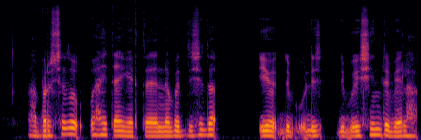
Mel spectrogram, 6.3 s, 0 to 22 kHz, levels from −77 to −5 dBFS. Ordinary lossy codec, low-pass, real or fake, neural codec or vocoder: none; none; real; none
